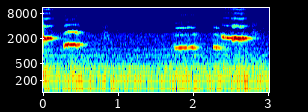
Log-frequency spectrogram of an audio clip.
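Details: Cockatiel song: clear whistled notes that step between higher and lower pitches, a pair at the start and another pair near the end, over a steady low indoor hum.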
